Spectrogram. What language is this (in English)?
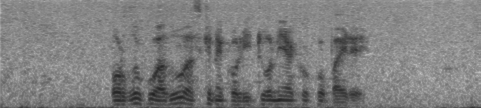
Basque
